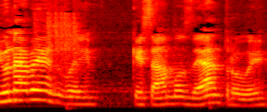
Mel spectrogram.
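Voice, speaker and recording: A man speaks at a moderate pace with lively intonation. His voice sits high for a man. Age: 20s. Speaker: podcast co-host. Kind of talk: casual chat.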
